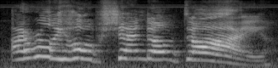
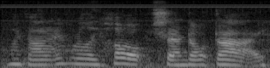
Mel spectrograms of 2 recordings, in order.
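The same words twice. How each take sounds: First: Said in the usual way. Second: Much lower and softer pleading; real hushed plea; hushed hope. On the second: Real, not acted. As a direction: murmur a worried prayer.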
